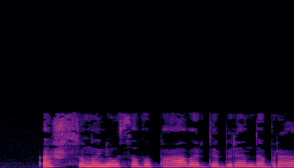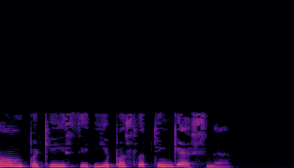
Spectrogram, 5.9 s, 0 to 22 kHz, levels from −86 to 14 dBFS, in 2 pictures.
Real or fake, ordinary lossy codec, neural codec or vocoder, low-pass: real; MP3, 32 kbps; none; 7.2 kHz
